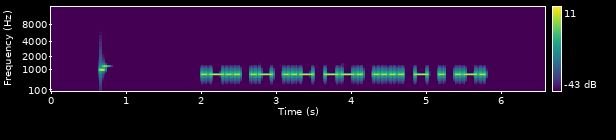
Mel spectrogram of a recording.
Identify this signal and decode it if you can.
Morse code, heard as a keyed tone, about 22 wpm, 700 Hz. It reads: LAUGHTER
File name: practice / 22wpm / Eight Letter Words - 22wpm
